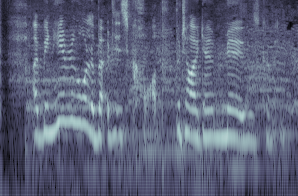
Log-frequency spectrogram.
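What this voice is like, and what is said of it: Put-on accent, unclear which. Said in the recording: “I don't know what accent that was, sorry.”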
